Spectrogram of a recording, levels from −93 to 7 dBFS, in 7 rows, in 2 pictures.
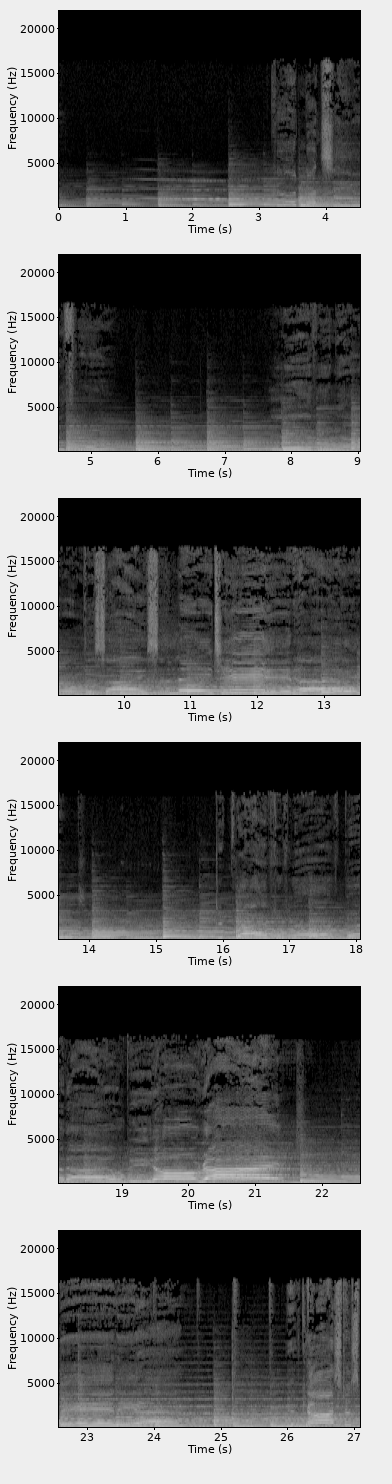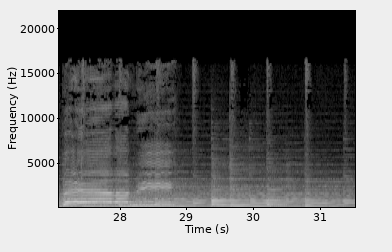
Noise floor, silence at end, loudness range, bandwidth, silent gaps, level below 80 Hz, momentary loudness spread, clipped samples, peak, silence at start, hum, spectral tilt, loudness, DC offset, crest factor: -46 dBFS; 0 s; 10 LU; 17 kHz; none; -48 dBFS; 14 LU; under 0.1%; -10 dBFS; 0 s; none; -6 dB/octave; -26 LUFS; 0.2%; 16 dB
